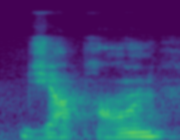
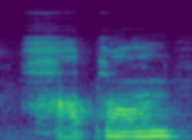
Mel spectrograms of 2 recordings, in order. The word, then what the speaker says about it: Japón: So, and it looks like with Los Ingobernables de Japón, with the pronunciation, yes, it looks like Japón, but it's Hapon, and Suzuki Gun is actually Suzuki Goon.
